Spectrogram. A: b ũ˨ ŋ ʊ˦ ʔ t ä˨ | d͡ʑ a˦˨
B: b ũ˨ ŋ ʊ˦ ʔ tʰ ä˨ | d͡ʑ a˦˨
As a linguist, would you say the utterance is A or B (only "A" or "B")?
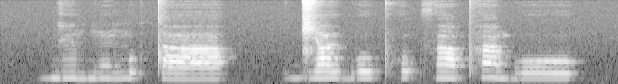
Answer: A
